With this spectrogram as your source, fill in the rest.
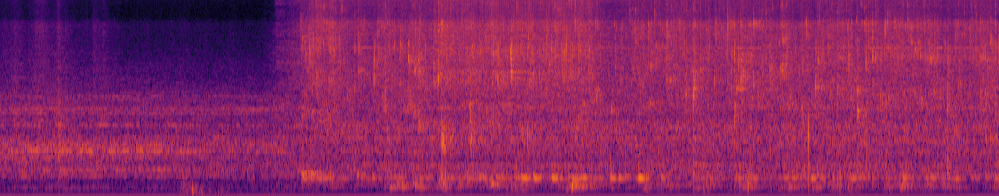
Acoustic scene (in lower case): restroom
